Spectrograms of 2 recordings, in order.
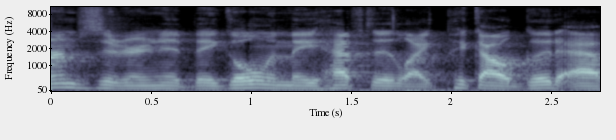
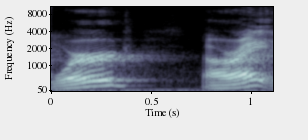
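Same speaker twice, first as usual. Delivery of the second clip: loud, higher, unfazed "Word? All right"; mock cool reply; 5 semitones higher, 7 dB louder than usual. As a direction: shrug it off, then fire. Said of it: "Saudi dude's like".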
